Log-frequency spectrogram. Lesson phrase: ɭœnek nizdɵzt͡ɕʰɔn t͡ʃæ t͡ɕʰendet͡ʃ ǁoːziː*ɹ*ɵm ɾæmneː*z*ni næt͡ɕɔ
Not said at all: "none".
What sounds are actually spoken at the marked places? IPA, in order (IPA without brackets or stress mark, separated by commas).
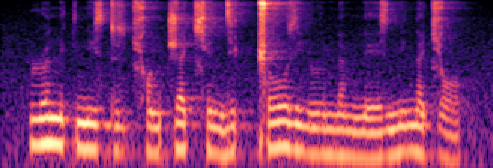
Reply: ɹ, z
